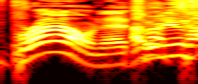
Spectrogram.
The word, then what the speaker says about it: Braun: his name and he says my name is pronounced brown like the color not broad not brawn like Lloyd Braun right why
